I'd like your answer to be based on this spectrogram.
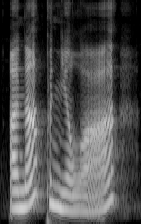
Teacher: the stress shifts onto the ending in the feminine singular, which is pretty common for shorter verbs. · Term: shifting stress pattern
